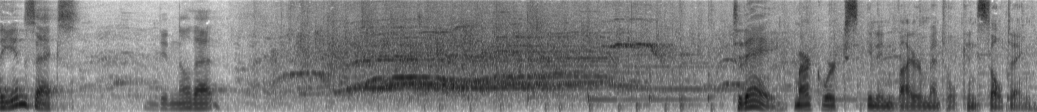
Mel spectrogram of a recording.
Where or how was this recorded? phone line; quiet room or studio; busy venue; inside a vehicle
busy venue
